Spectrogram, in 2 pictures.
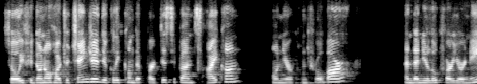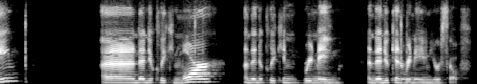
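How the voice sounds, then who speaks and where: A woman's voice: mid-range voice, moderate pace, a bit bright, muffled recording. A young Brazilian woman hosting an online info session over a video call, explaining steps in a friendly, instructive way with small slips. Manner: friendly, instructive, non-native English with slips. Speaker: webinar host.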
